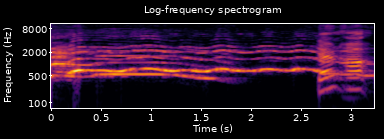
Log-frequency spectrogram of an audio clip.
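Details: Husky dog at home, a Siberian Husky questioned about who made a mess, gives a long steady howl held at nearly even pitch, then a rougher, broken vocal burst at the end, with human speech around it.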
